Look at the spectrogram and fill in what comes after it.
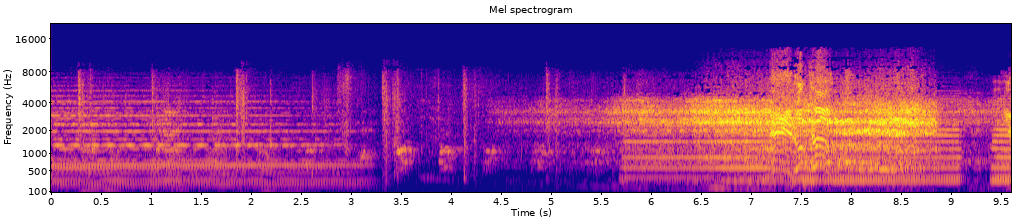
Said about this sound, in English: Why don't you watch where you're driving? Why don't you watch where you're walking? You American tourists with your high-powered station wagons. This isn't a high-powered station wagon, and it isn't mine.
